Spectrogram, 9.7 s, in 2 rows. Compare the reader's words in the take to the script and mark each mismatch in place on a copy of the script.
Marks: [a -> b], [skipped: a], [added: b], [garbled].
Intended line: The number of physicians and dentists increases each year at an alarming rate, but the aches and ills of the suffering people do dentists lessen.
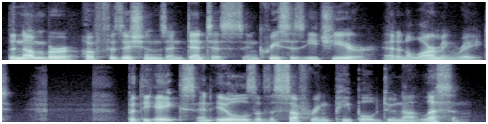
The number of physicians and dentists increases each year at an alarming rate, but the aches and ills of the suffering people do [dentists -> not] lessen.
